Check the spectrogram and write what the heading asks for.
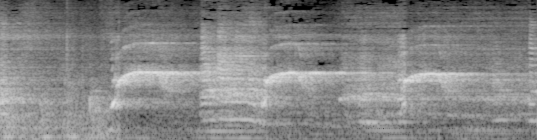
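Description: Three high-pitched squeals about a second apart, each jumping up sharply in pitch and then held steady for most of a second.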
